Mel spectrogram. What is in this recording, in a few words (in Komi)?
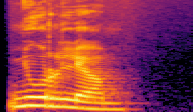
"нюрльӧм", Komi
